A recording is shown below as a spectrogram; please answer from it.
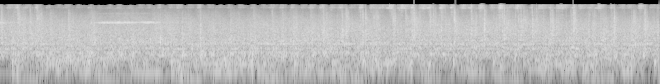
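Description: Street percussion band drumming a fast, dense rhythm at a steady loudness.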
